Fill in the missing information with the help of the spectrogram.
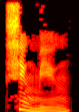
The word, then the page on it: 姓名: xing ming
